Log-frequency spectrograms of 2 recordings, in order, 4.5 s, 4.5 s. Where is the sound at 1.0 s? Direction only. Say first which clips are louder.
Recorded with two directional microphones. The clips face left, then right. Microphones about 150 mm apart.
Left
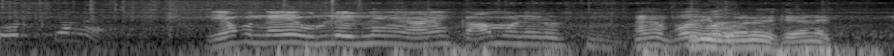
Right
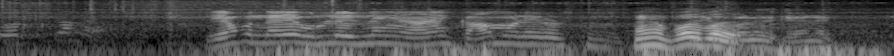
Left 1 dB; 30° left (ahead or behind).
